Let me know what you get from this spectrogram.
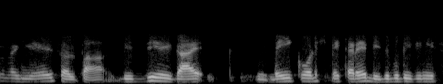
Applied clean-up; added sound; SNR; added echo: none; none; none; none.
